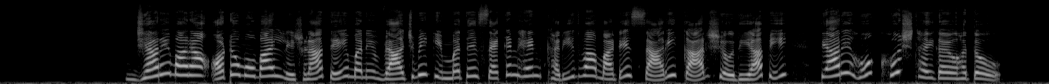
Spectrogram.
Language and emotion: Gujarati, happy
